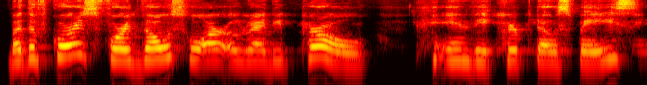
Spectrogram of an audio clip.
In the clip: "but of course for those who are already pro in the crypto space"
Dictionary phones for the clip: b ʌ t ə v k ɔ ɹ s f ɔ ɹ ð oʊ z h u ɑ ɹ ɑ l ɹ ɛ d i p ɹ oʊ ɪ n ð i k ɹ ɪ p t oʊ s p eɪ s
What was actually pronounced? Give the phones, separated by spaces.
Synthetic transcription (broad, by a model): b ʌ t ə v k ɔ ɹ s f ɔ ɹ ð oʊ s h u ɑ ɹ ɑ l ɹ ɛ d i p ɹ oʊ ɪ n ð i k ɹ ɪ p t oʊ s p eɪ s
